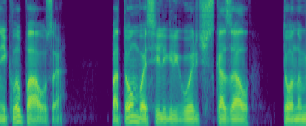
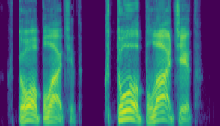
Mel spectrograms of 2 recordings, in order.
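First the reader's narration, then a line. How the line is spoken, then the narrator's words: Growling. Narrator (Russian): рычал Василий Григорьевич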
